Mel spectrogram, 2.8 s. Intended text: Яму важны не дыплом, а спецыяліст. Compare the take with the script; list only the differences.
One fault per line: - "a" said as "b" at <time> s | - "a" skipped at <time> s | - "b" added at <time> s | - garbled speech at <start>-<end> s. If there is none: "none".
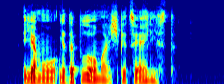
- "важны" skipped at 0.6 s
